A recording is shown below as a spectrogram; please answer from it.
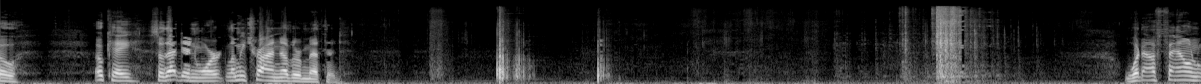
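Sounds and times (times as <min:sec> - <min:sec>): scraping rustle: 0:06.2 - 0:11.0.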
